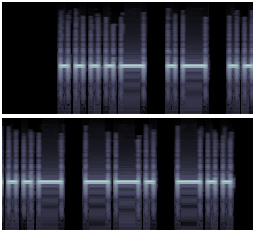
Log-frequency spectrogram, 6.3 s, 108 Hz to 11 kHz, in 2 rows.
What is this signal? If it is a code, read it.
Morse code, heard as a keyed tone, about 13 wpm, 800 Hz. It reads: 4A4GD
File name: LEZIONI / 8 YJ45 / 8 YJ4 12wpm 2151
